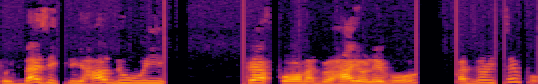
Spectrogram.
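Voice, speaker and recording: Lively in intonation, a man speaks at a moderate pace with a voice that is high in pitch. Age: 50s. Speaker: chiropractor and mindset coach. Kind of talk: podcast interview. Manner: halting, many fillers and restarts.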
